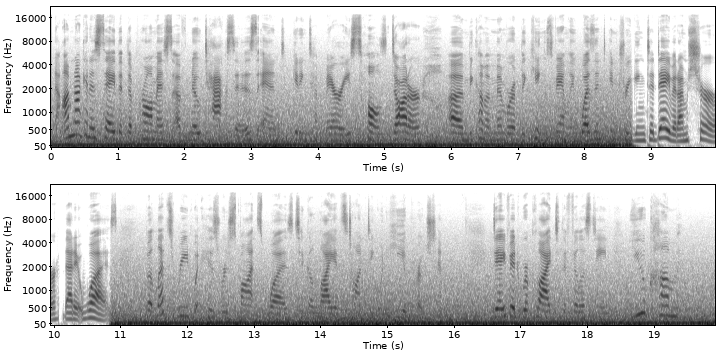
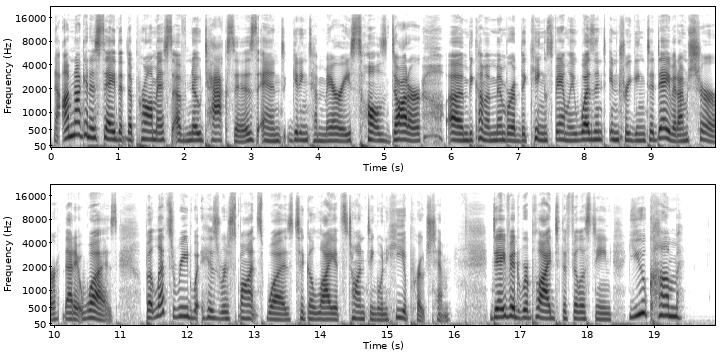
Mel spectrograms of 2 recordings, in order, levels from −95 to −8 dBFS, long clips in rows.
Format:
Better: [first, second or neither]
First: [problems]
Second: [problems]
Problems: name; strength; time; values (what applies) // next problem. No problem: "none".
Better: second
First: low rumble; loud; until 8.5 s and from 11 s on; 6 dB below the speech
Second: none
